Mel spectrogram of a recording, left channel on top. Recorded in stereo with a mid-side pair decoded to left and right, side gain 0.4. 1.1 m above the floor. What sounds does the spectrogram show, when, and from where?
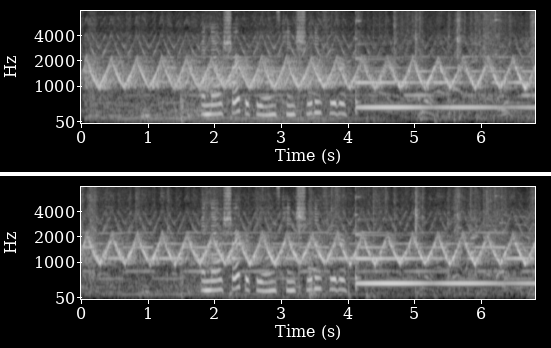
1.8 s a woman speaking: 5° right
4.1 s a clink: 15° right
